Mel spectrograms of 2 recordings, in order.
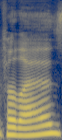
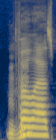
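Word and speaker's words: Vélez: Is it Velez? Yeah. Is that how you pronounce it? Yeah. Velez. Yeah. Velez performed really, really, really well.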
